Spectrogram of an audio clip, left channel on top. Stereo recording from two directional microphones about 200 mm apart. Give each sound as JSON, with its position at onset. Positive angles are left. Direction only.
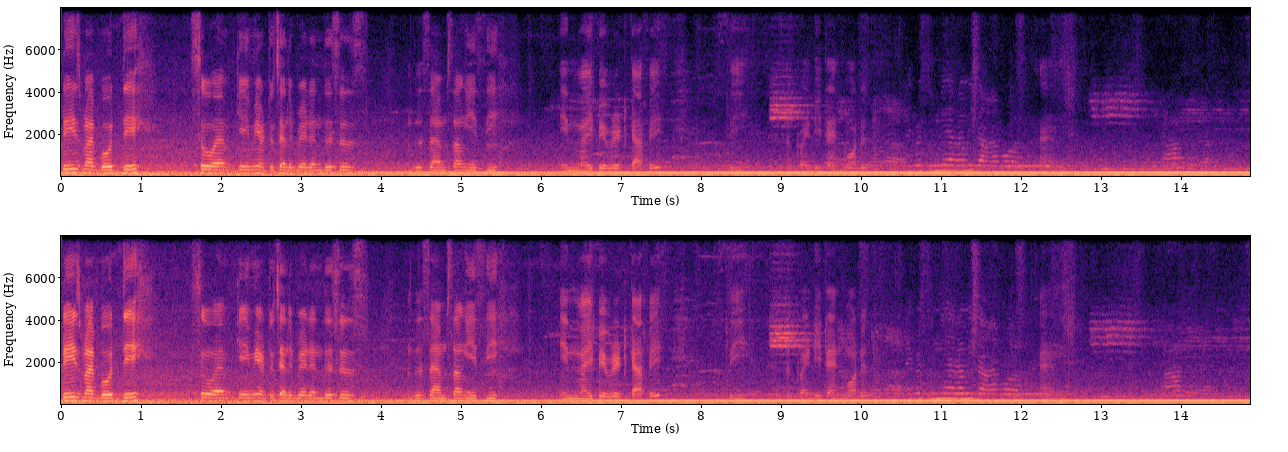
{"t": 0.0, "sound": "speech", "side_deg": 5}
{"t": 1.7, "sound": "speech", "side_deg": 30}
